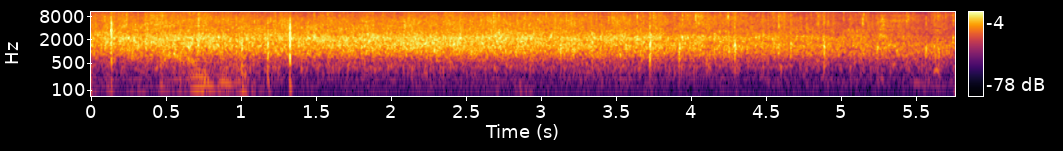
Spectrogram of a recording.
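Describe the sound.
Sustained applause from a church audience welcoming a guest speaker, a broad, even roar of clapping hands that holds steady at full volume from start to finish.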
